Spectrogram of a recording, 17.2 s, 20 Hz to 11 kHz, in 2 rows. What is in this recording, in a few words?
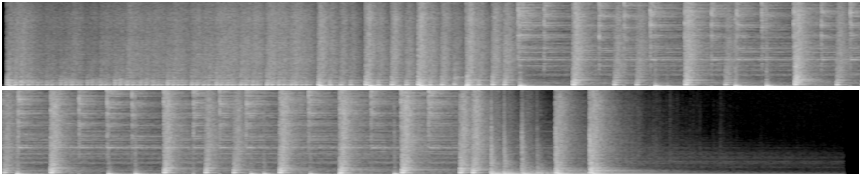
6.5x14 trans snare; CraftDrums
